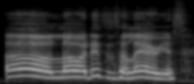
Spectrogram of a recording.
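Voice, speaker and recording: A woman's voice: a little high, a little slow. A woman hosting her own livestream, chatting casually with viewers, reading their comments aloud and laughing often. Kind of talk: casual live chat.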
